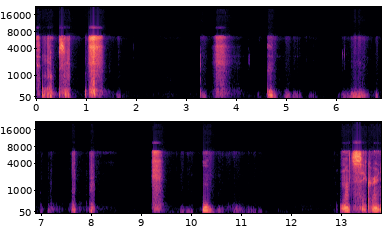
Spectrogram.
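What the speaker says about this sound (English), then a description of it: "Not sick or anything, just sneeze." A person sneezes several times, sharp loud bursts spaced apart, with breathy sounds and quiet gaps between them and a cluster of sneezes near the end.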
